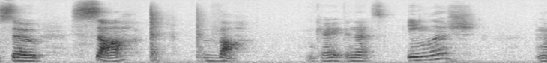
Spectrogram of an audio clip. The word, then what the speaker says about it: ça va: But if I put a cedilla on the C, now it's going to be an S sound. And so this is pronounced ça va.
